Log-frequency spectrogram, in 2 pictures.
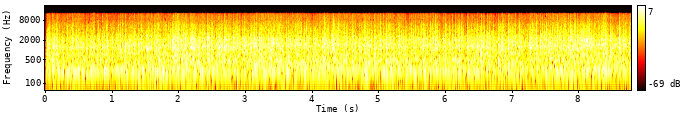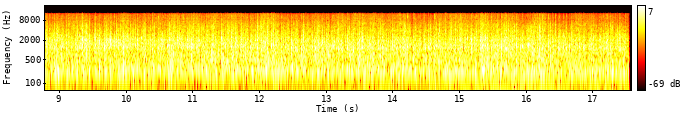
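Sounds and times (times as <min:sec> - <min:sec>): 
cargo trolley rolling: 0:00.0 - 0:17.5.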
